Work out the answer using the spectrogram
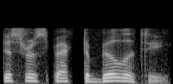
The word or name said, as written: disrespectability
